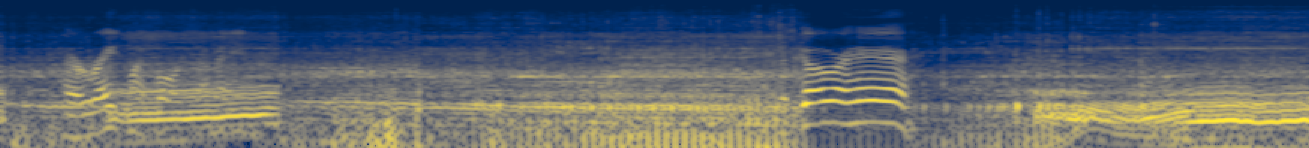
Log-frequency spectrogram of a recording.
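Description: A dirt bike engine roars and revs up and down close by.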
